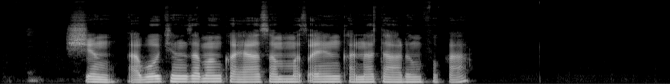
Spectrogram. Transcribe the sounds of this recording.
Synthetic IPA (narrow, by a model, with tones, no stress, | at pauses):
ʃɪ˦ŋʔa̰˨boː˦kʲɪ˦nzɐ˦mɐ˦ŋka˨jaː˦sɐ˦mːɐ˦sʼɐ̰˦jɪ˦ŋka˨na˦taː˨ɽʊ˦mɸʊ˨kaː˦˨ʔ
